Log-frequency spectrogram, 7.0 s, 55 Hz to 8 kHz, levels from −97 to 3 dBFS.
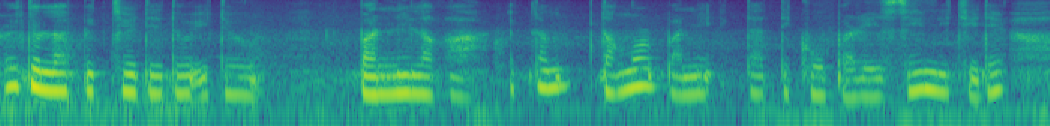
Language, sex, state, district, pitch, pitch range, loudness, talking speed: Nagamese, female, Nagaland, Dimapur, 205 Hz, 190-225 Hz, -20 LUFS, 155 wpm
